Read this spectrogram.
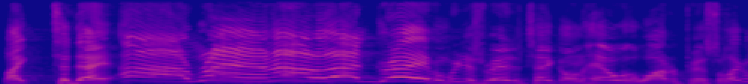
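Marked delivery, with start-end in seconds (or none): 0.8-2.9 slow, high, loud triumphant cry; hammed-up victory shout; fired-up boast. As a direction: crow it like you just won. Fired-up believer, retold.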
